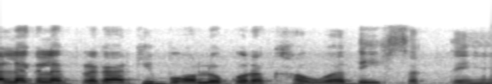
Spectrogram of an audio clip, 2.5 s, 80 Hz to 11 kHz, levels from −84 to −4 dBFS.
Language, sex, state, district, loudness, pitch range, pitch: Hindi, female, Chhattisgarh, Sarguja, -17 LUFS, 175-190 Hz, 175 Hz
